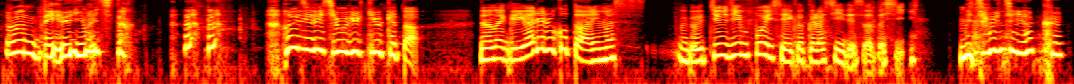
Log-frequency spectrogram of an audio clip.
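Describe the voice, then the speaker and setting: A woman's voice: sits high, sing-song, normal speed, pauses often, a little mellow, no room sound. A young woman hosting a radio show, reading listener mail and chatting casually, bubbly and often breaking into giggles.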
